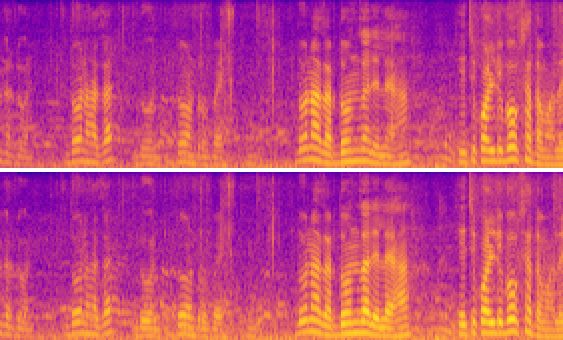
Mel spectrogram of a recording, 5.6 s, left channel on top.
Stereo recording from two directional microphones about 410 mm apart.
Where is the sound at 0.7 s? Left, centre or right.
Centre.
